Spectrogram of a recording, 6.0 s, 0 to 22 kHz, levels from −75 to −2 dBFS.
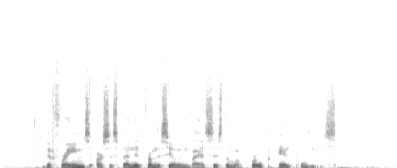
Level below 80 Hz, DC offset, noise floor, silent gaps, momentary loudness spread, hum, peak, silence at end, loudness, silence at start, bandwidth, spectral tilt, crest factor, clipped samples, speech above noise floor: -60 dBFS; under 0.1%; -65 dBFS; none; 11 LU; none; -24 dBFS; 0.35 s; -40 LUFS; 0.5 s; 16.5 kHz; -5 dB/octave; 16 dB; under 0.1%; 26 dB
